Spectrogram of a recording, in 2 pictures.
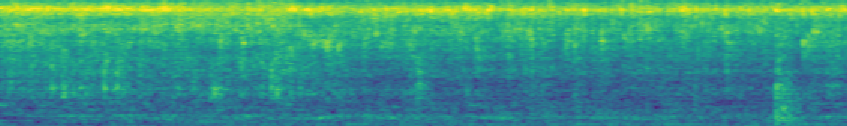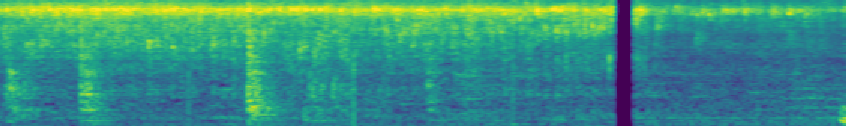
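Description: Two green chillies fry in hot oil with fennel seeds and cumin for a goat liver dish, giving a steady bright sizzle and crackle with a few sharper pops. A brief dropout cuts the sound near the end.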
